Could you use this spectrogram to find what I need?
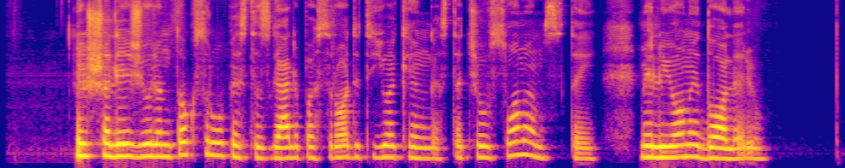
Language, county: Lithuanian, Tauragė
